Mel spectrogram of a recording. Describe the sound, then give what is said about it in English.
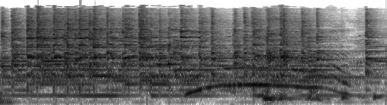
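Stereo cowbells are rung as a show segment intro, clanging repeatedly in a dense, bright metallic jangle lasting two seconds, with overlapping ringing tones and a rising-falling tonal sweep partway through. “Stereo cowbells.”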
